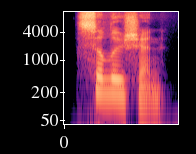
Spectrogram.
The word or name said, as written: solution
